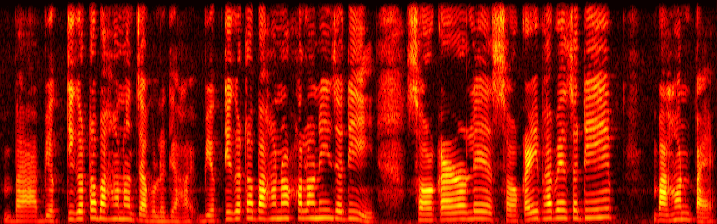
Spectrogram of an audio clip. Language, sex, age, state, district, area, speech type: Assamese, female, 45-60, Assam, Golaghat, rural, spontaneous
